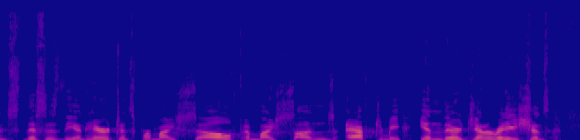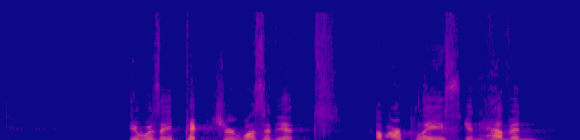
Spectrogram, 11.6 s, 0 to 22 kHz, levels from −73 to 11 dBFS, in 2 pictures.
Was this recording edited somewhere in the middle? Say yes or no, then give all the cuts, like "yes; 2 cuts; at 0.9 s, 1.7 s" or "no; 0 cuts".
no; 0 cuts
